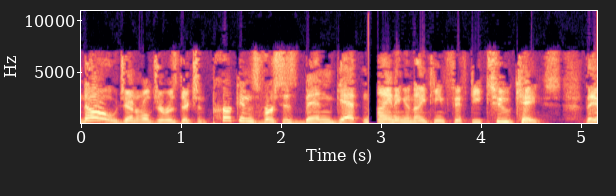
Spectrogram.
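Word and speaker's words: Benguet: You see, Ben Gett Mining was a Philippine corporation. They never spoke French in the Philippines. They spoke Spanish, and in Spanish you pronounce the T. It is Ben Gett Mining.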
